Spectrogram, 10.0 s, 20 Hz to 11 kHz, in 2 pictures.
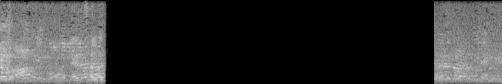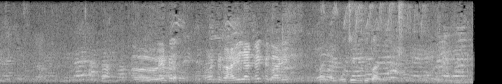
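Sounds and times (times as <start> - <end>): children's voices: 0.0 - 1.1, 4.4 - 9.8
voices talking and calling out: 0.0 - 1.1, 4.4 - 9.8.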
